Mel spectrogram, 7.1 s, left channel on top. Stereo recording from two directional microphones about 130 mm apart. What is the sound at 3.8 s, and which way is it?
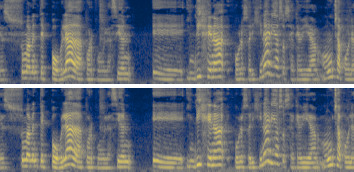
Speech, 30° right (ahead or behind).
